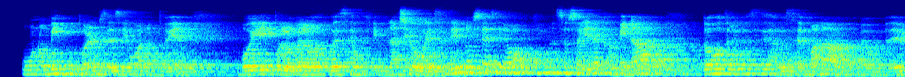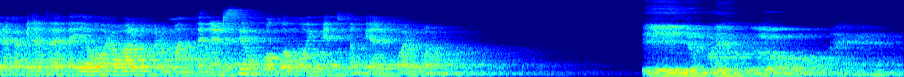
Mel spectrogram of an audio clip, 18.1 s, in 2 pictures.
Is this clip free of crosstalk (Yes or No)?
Yes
